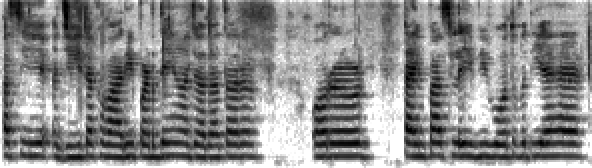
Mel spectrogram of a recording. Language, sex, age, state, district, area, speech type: Punjabi, female, 45-60, Punjab, Ludhiana, urban, spontaneous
